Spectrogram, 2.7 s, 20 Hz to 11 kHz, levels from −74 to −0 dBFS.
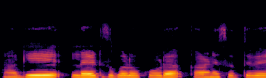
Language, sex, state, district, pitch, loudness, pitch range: Kannada, female, Karnataka, Bidar, 225 Hz, -15 LUFS, 220-230 Hz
